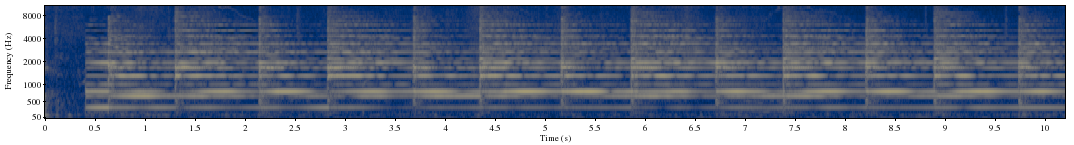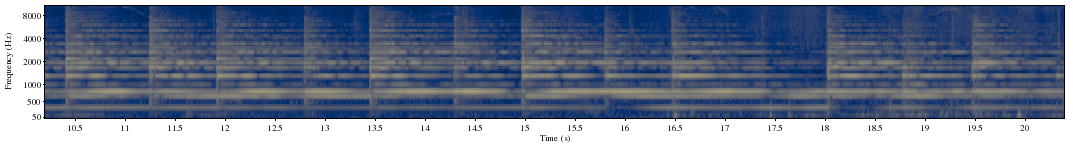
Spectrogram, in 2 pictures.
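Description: Church bells in the local community of Donja Kola, rung by a man and a boy, ring steadily and loudly for about twenty seconds, repeated strikes blending into a continuous ringing with strong sustained tones and no voices.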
